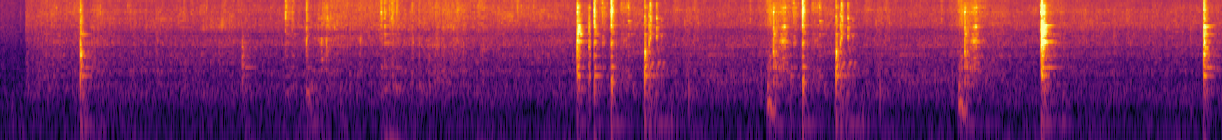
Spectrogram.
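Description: Nectarine slices and sugar cooking down into a syrupy sauce in a stainless saucepan: a steady faint bubbling sizzle, with a spatula stirring and knocking sharply against the pan several times, mostly in the second half.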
